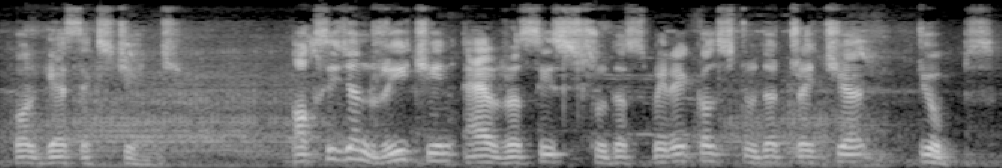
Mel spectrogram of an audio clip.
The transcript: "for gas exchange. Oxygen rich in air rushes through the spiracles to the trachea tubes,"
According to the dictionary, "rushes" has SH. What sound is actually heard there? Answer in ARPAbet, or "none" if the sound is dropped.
S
